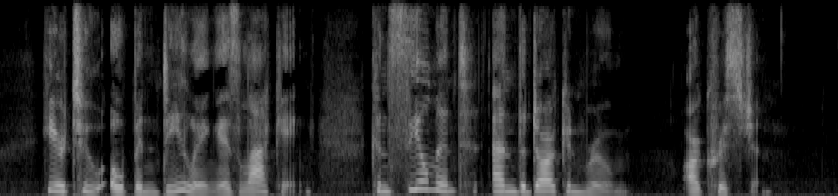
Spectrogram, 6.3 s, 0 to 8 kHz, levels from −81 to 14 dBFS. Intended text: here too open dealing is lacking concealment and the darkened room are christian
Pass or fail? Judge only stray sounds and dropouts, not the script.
pass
